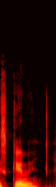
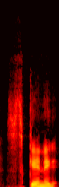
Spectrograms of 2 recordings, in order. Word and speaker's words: Skene: se escribe Skene? Skene, S-K-E-N-E, Skene.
